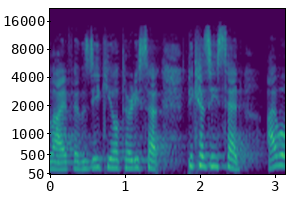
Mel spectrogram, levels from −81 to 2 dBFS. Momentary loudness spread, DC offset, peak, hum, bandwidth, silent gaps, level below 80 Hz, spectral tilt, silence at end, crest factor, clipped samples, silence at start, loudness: 8 LU; under 0.1%; -14 dBFS; none; 16 kHz; none; -74 dBFS; -3 dB/octave; 0 s; 18 dB; under 0.1%; 0 s; -30 LUFS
